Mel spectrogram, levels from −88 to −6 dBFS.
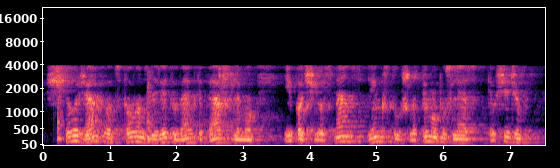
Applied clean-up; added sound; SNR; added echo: none; Snare drum; 14 dB; reverberation time 0.9 s.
